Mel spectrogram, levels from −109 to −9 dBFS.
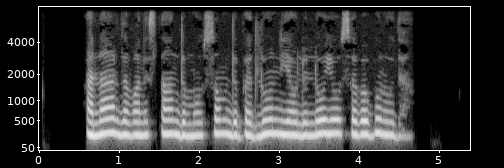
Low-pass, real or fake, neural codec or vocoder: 7.2 kHz; real; none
